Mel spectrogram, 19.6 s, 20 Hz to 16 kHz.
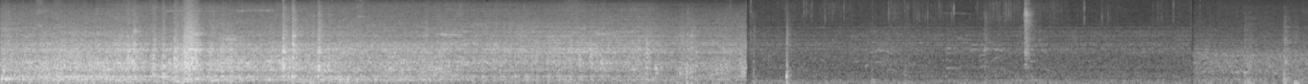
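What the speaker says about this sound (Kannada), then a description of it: "ನಮ್ಮ ಟ್ರೈನ್ ಸದ್ಯಕ್ಕೆ ತಲುಪಿದೆ ಬೆಂಗಳೂರು ಕ್ಯಾಂಟೋನ್ಮೆಂಟ್ ರೈಲ್ವೆ ಸ್ಟೇಷನ್ಗೆ." Inside a 3A coach of the Udyan Express from Bengaluru toward Mumbai, a loud, continuous rumble of wheels and carriage rattle drops abruptly to a quieter hum as the train slows.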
